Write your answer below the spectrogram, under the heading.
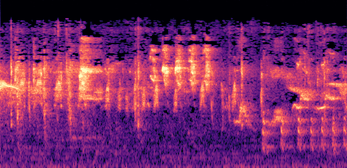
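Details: Chinese hwamei song in a fast, tumbling flow of mixed chirps, buzzy notes and thin high whistles, briefly breaking before resuming with brighter repeated phrases.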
